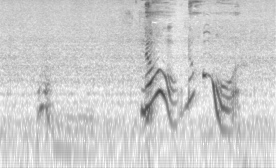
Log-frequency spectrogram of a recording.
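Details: Female husky Ankita, almost a year old, in a heated indoor argument after being told to use an inside voice: a soft low whine, then loud swooping whines arching up and down in quick succession, with the owner speaking.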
